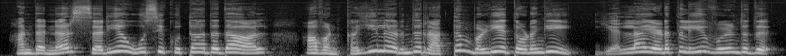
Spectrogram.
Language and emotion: Tamil, disgusted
